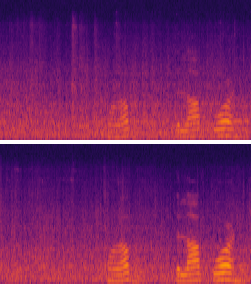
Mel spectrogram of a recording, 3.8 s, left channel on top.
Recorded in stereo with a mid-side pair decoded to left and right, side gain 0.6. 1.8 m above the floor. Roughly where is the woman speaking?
Ahead right.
